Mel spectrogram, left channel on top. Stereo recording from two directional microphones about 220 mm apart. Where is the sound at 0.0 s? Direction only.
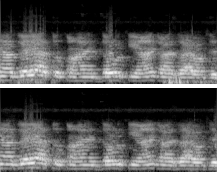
50° left (ahead or behind).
